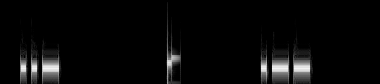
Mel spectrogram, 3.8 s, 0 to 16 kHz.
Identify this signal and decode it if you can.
Morse code, heard as a keyed tone, about 22 wpm, 700 Hz. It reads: U W
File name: Single-Letter-Number-22wpm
